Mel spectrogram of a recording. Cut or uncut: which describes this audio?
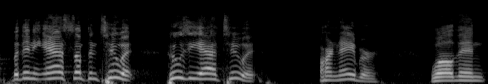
uncut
